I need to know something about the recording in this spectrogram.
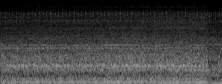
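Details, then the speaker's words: Alpina B7 on a cold start just after A/C compressor replacement. Smooth, even idle with a steady low hum and no scraping or grinding from the new compressor, unlike the noisy old one; it stays quiet as the idle drops. "so far no noise it's very good the old one you could hear it almost immediately but this one is quiet so far"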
